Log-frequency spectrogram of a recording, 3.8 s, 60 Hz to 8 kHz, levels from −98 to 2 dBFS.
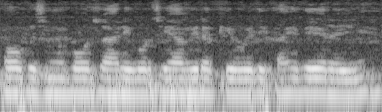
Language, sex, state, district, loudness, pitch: Hindi, male, Haryana, Charkhi Dadri, -14 LUFS, 130 Hz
